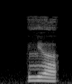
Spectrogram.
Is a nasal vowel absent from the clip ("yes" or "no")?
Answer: yes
